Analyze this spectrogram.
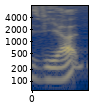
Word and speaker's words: Zviad: But I think as Zviad was, did I pronounce your name correctly, Zviad?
